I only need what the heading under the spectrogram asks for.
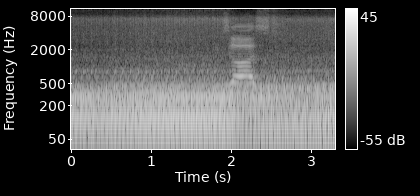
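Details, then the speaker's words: Rebuilt 1997 VR-4 first start-up after rebuild with downpipe not fitted (still needs welding): rough, loud, blatty unmuffled idle pulsing at a steady beat; loud exhaust from missing downpipe. "no downpipe, that's why it sounds like butt."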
